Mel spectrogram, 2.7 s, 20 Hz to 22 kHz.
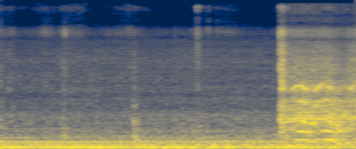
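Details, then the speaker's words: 1996 Ford F-250 460 big block, rat-damaged: starter turns engine over evenly but it never catches, only a rough burst at the end; cranks, no start, suspected not getting fuel or spark, unconfirmed. "all right i'm gonna try to spray some while you do that it sounds like it's not getting to it"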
